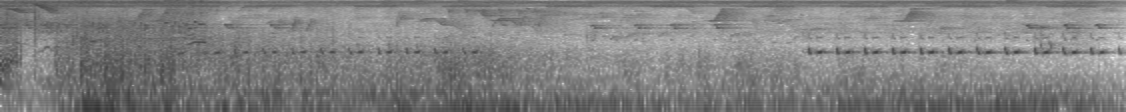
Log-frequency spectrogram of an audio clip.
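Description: Outdoor bird ambience: short high chirps and a rapid repeating trill, over a steady low rumble and a thin high hiss.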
